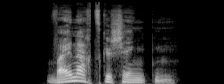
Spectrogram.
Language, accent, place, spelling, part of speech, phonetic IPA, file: German, Germany, Berlin, Weihnachtsgeschenken, noun, [ˈvaɪ̯naxt͡sɡəˌʃɛŋkn̩], De-Weihnachtsgeschenken.ogg
- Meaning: dative plural of Weihnachtsgeschenk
